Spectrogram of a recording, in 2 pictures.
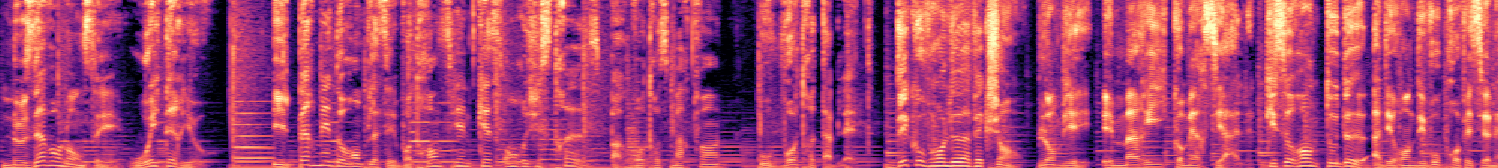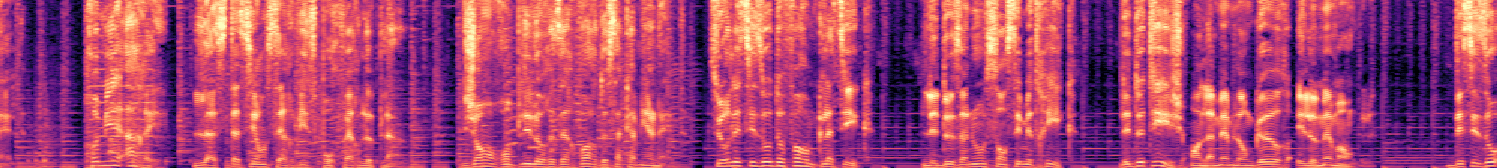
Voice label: French voiceover

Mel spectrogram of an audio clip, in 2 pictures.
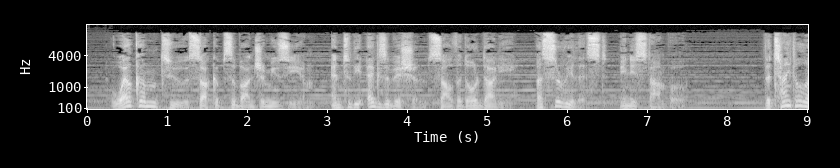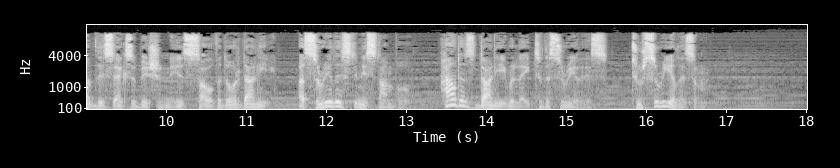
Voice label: museum promotion

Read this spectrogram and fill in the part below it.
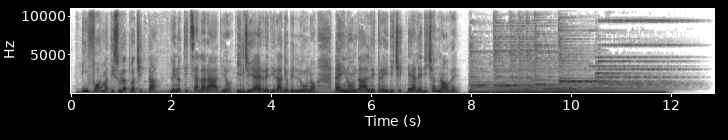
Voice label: italian voiceover radio presentation

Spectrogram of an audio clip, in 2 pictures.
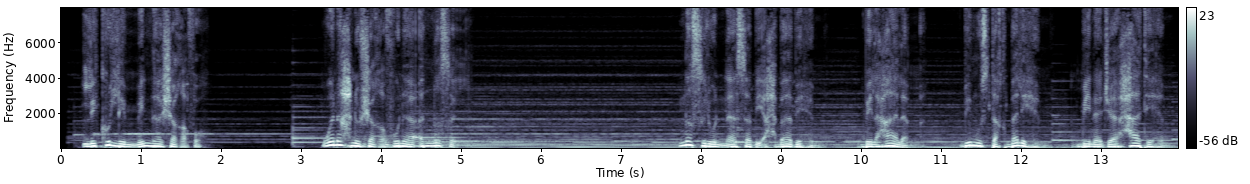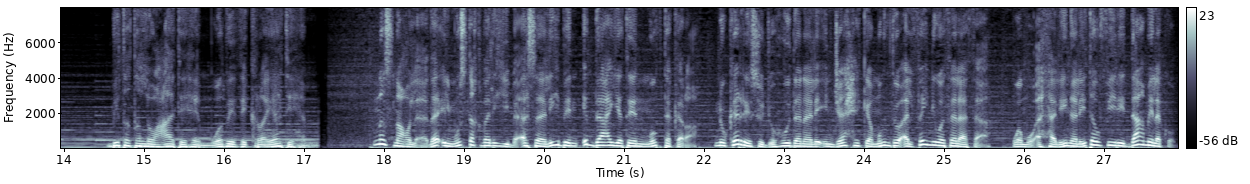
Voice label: Arabic Voice Over

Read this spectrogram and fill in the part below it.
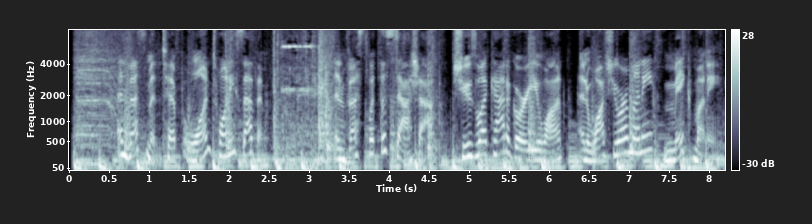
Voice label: English Voice Over

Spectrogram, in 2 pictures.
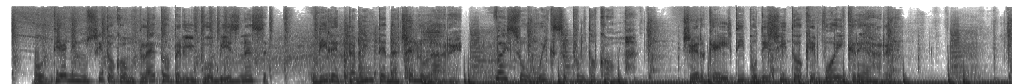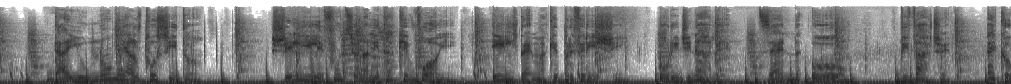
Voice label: fast paced energetic voiceover

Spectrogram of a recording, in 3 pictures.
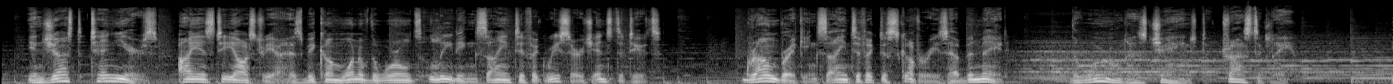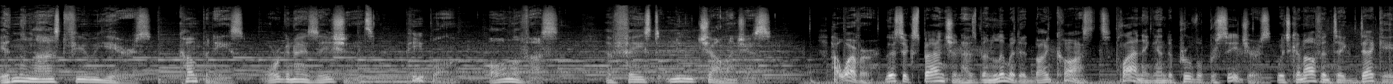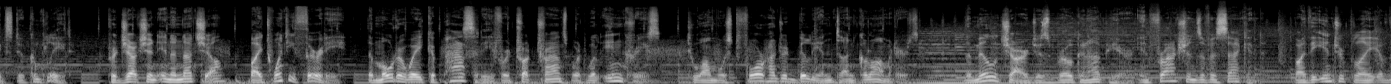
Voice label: Corporate industrial

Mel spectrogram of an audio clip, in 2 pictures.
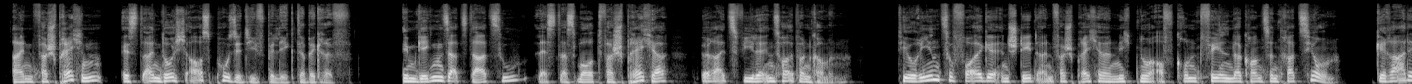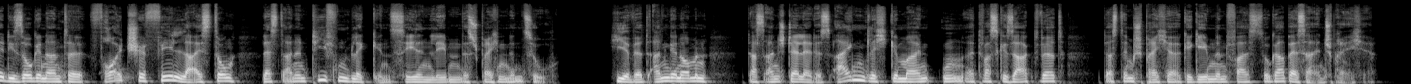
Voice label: German voiceovers Education

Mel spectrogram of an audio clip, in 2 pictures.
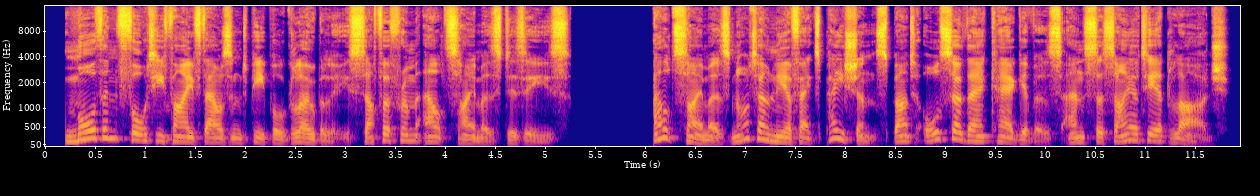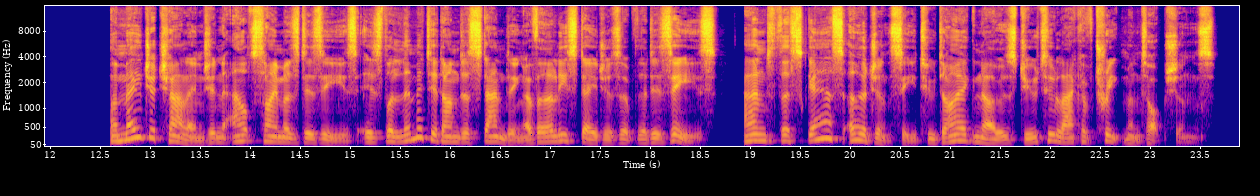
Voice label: English Voice Over Education

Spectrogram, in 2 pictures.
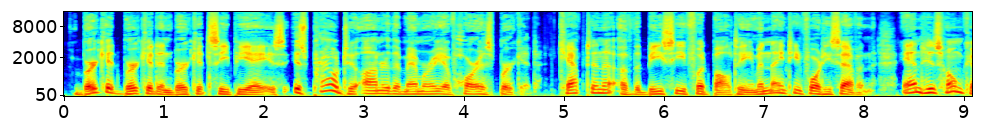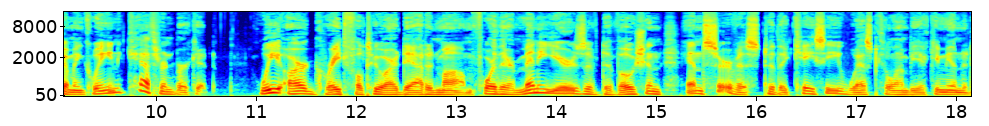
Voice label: English Voice Over

